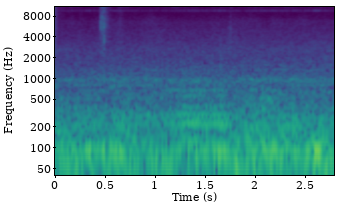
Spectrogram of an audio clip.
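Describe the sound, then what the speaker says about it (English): A 2024 Porsche Cayenne S Coupe V8 gives a deep, steady low rumble on lift-off, heard from inside the cabin, with faint crackles near the start and no voices over it. "you've got all these rumbles going on as you obviously lift off"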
